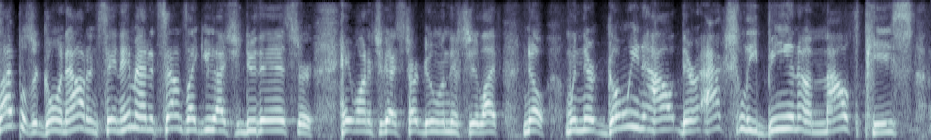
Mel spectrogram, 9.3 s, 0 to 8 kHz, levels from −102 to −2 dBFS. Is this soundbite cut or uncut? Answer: uncut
